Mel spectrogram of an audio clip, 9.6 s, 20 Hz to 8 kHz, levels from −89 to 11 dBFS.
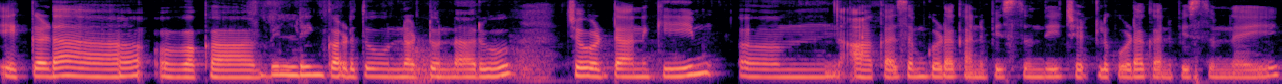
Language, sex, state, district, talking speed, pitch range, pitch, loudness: Telugu, female, Andhra Pradesh, Manyam, 80 wpm, 205-225 Hz, 210 Hz, -18 LUFS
